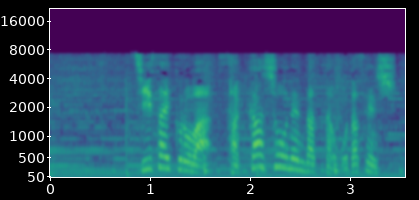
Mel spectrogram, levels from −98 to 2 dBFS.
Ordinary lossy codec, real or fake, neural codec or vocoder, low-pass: MP3, 32 kbps; real; none; 7.2 kHz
